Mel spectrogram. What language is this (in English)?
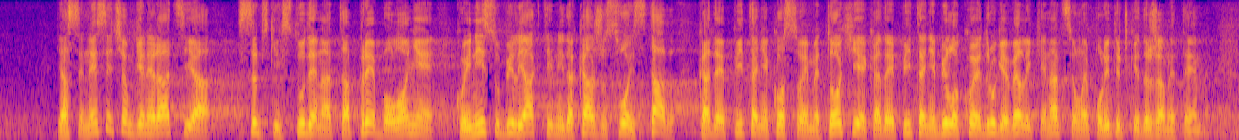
Serbian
